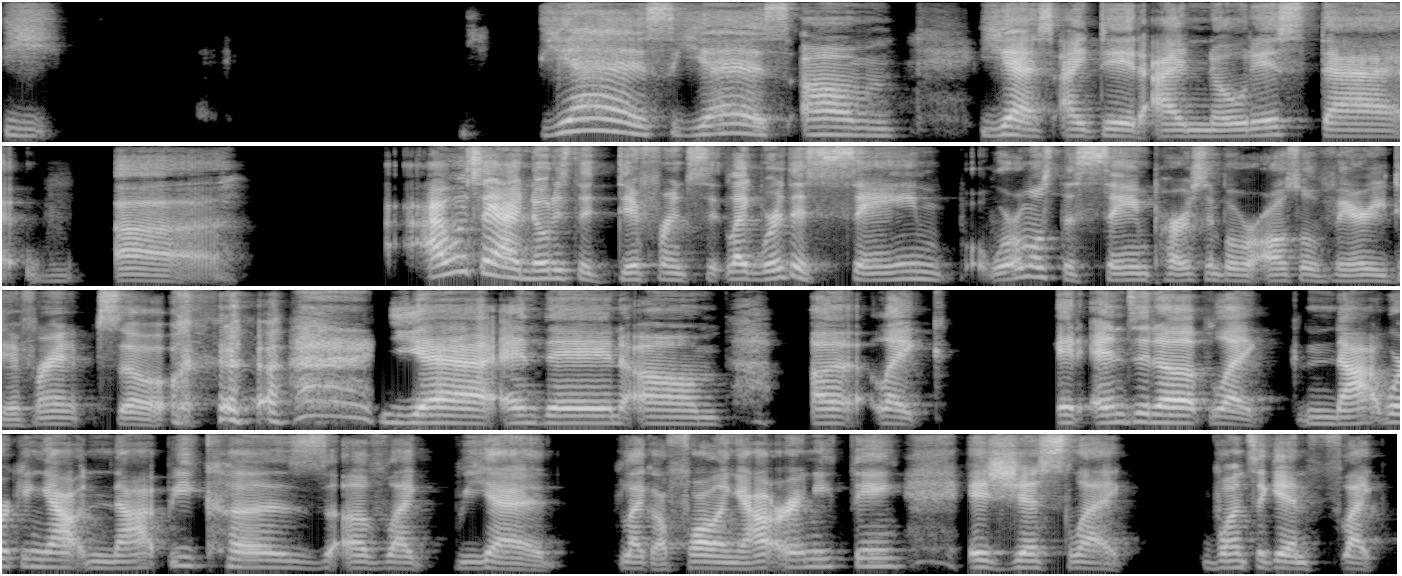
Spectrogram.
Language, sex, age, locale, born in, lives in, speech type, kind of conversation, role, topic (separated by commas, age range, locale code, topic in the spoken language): English, female, 30-34, en-US, United States, United States, conversation, podcast, guest, How has overcoming a difficult experience shaped who you are today?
